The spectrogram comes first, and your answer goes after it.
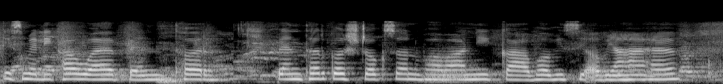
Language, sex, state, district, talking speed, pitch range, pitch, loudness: Hindi, female, Jharkhand, Palamu, 110 wpm, 220-245 Hz, 230 Hz, -14 LUFS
